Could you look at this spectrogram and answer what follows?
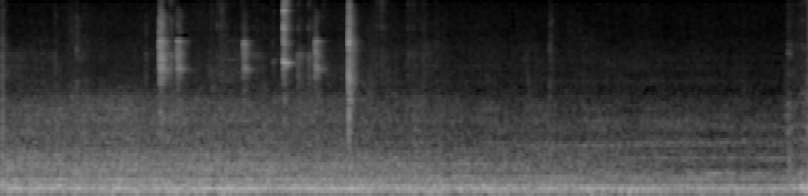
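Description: Otis elevator car travelling, heard from inside the cab: a steady low hum and rumble, with a few faint clicks about two to three and a half seconds in.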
